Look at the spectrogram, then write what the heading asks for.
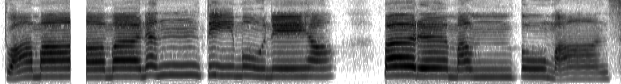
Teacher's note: प फ ब भ म यदि बिंदी के बाद आता है तो बिंदी का उच्चारण क्या होता है, म।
